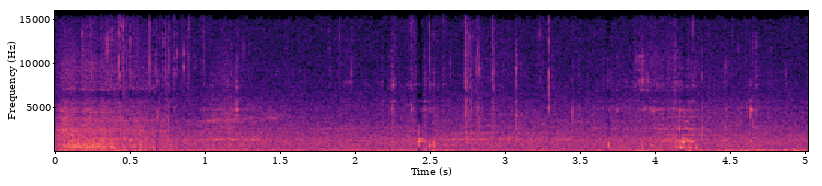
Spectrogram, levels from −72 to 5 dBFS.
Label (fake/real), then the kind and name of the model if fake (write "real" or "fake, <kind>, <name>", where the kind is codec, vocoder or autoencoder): real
